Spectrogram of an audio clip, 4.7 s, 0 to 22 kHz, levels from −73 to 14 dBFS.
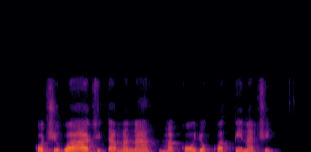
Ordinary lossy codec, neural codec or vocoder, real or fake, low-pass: AAC, 32 kbps; autoencoder, 48 kHz, 32 numbers a frame, DAC-VAE, trained on Japanese speech; fake; 10.8 kHz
